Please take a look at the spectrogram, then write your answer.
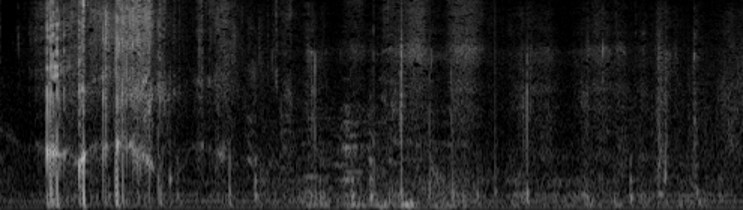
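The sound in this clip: A crisp, loud bite into an apple cracks out first, followed by a run of softer, irregular chewing crunches that gradually quiet down.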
